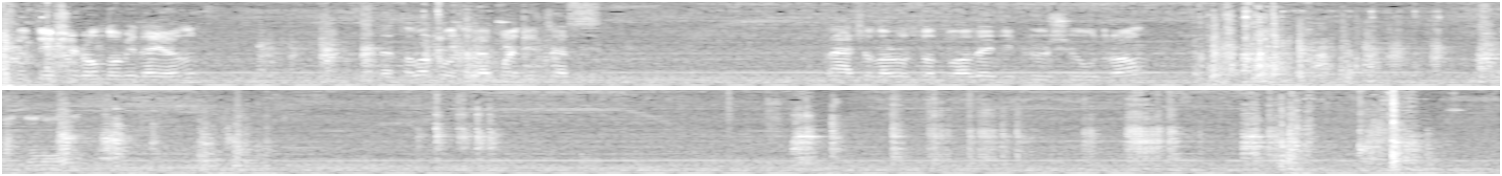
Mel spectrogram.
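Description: A diesel engine rumbles steadily from inside a digger's cab.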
